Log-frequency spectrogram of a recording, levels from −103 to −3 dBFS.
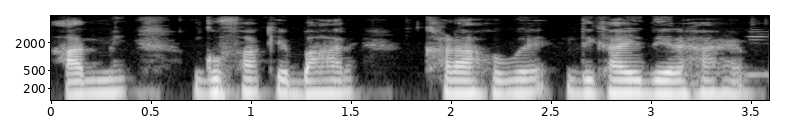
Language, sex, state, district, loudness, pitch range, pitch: Hindi, male, Jharkhand, Ranchi, -18 LUFS, 150-155 Hz, 150 Hz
